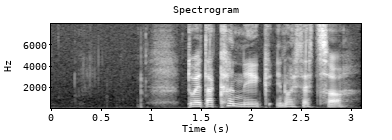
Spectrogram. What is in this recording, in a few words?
"cynnig", Welsh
